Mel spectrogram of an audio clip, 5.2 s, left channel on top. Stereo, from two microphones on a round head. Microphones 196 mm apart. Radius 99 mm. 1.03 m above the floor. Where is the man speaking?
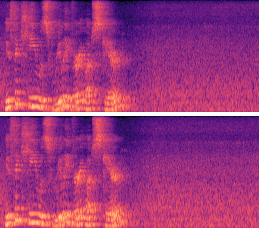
10° left (ahead or behind), 0.7 m; by 2.5 s 40° left (ahead or behind), 1.1 m.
